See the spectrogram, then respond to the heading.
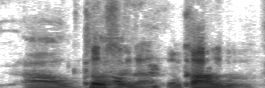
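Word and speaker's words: Okongwu: I'm trying to think, you know, Okwandu. I butcher his name all the time. Okwandu, I think. – Okongu. – Okwandu. Thank you.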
